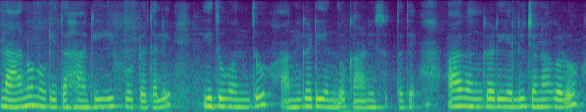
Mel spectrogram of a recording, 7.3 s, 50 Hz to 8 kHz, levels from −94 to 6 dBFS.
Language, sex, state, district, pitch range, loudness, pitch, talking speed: Kannada, female, Karnataka, Bellary, 190-215 Hz, -16 LUFS, 200 Hz, 125 wpm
